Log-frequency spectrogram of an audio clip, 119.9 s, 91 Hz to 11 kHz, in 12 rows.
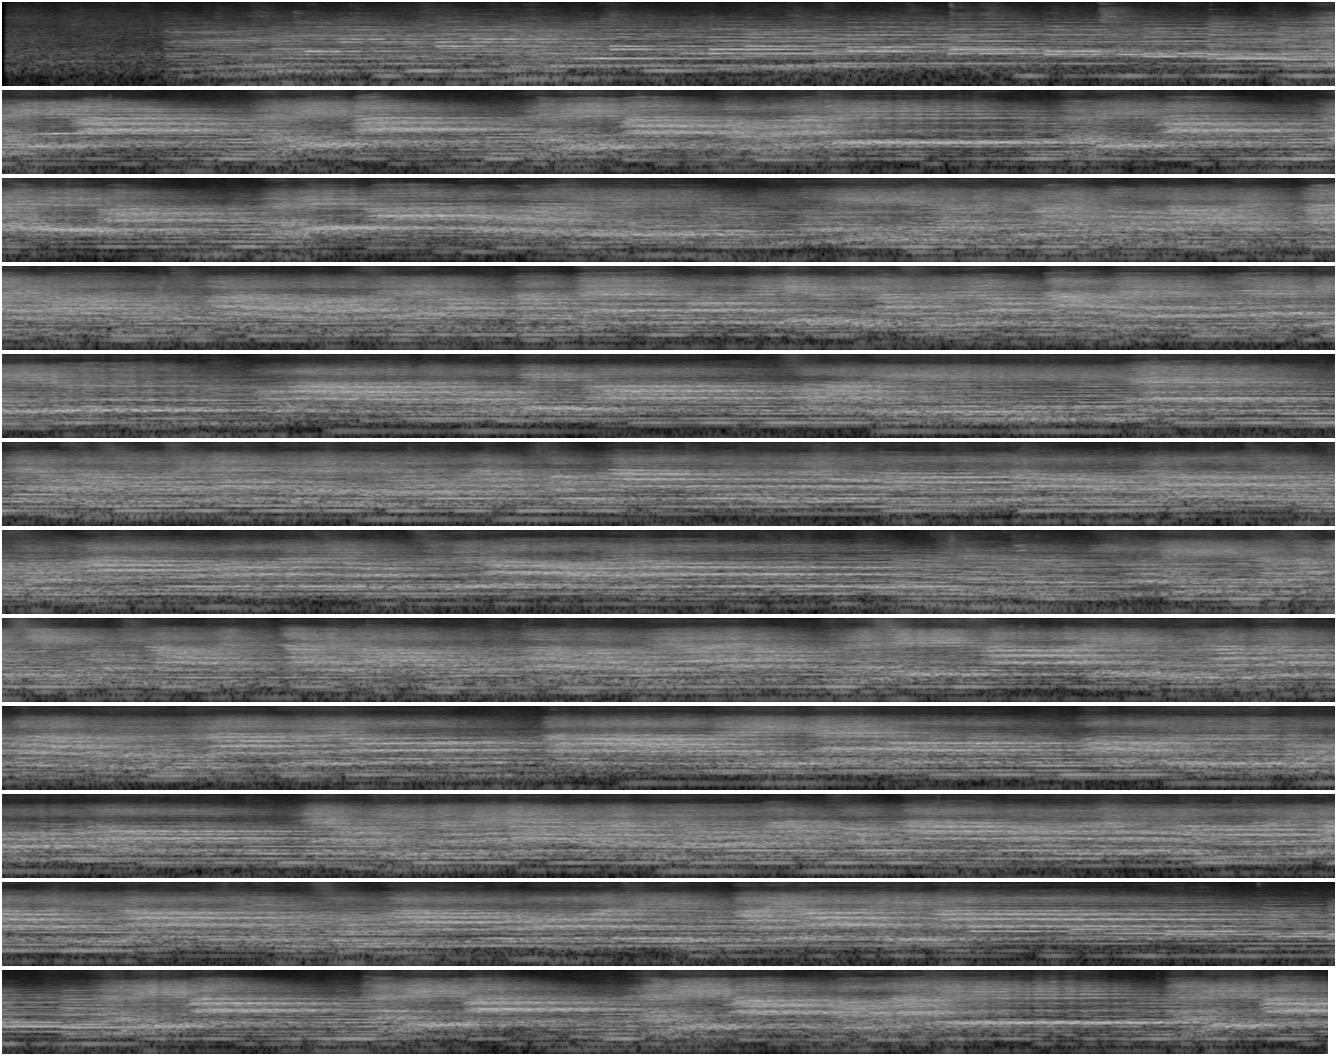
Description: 講堂まで案内すると、全校２部合唱「EVVIVA　友だち」を歌う子どもたちのハーモニーが講堂中に響いています。
そのハーモニーでゲストのみなさんを歓迎します。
